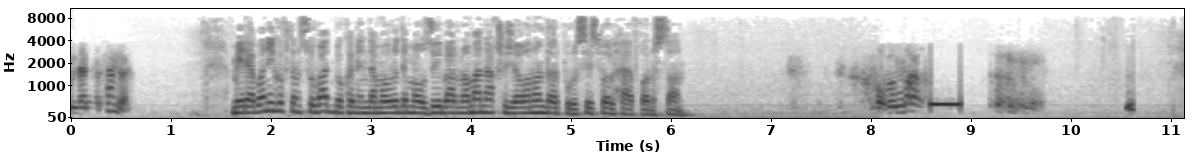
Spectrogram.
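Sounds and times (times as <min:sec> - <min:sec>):
speech: 0:00.0 - 0:06.5, 0:08.0 - 0:09.8
telephone tone as a phone call is cut off: 0:08.6 - 0:08.9.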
